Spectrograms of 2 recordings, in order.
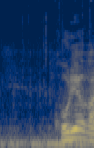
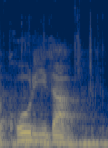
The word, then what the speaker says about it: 고려: 이게 고려가 아니라 고리다. 고구리어가 아니라 고구리다. 근데 어 내가 생각하기도 고리 고구리 고리가 맞는 거 같은데 이게 언어라는게 이제 사회성이 있다 보니까 뭐 많은 사람들이 고려라고 읽으면 그 방법이 있나? 그냥 고려 하면 고려가 돼 버리는 거지.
